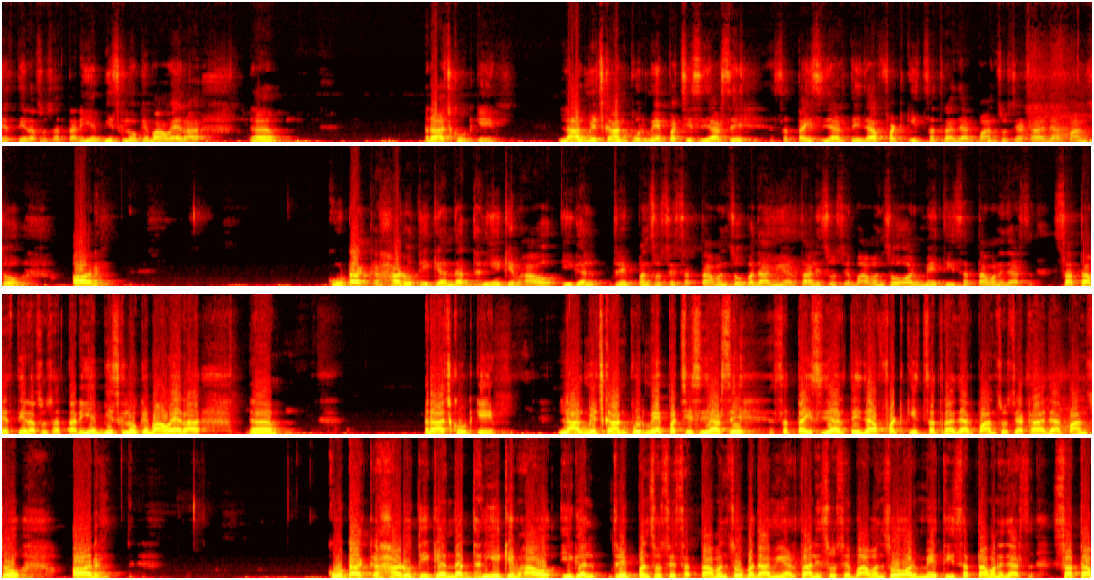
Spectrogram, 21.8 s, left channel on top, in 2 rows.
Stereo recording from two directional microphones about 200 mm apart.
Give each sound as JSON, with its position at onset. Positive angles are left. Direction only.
{"t": 0.0, "sound": "speech", "side_deg": -45}
{"t": 4.2, "sound": "a man's voice", "side_deg": -45}
{"t": 14.3, "sound": "speech", "side_deg": -45}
